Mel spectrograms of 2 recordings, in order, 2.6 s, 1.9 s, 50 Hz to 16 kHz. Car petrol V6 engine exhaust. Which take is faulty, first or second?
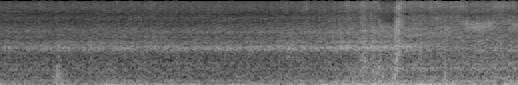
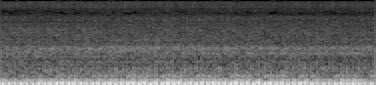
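second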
